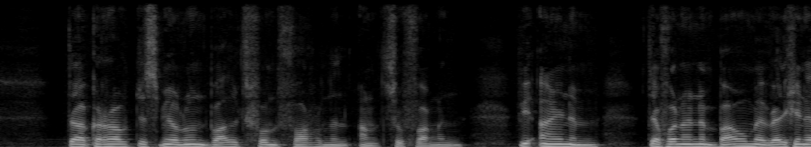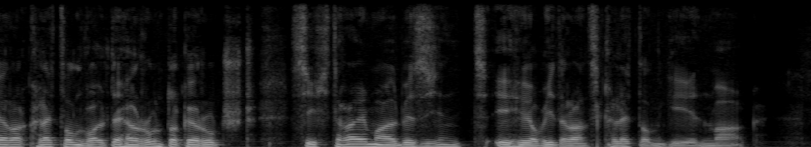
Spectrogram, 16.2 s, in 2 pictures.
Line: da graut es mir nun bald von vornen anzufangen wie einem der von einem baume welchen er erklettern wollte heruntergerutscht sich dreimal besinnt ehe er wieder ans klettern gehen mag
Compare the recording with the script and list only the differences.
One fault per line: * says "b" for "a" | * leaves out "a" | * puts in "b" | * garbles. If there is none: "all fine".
all fine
